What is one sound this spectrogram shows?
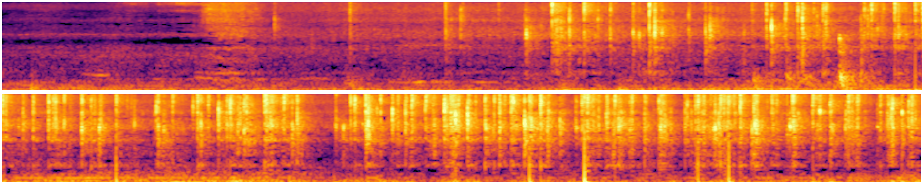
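Seeds sizzle and crackle in hot oil, growing louder.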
